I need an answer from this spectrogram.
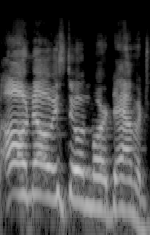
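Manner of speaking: high, alarmed fretting voice; mock worried listener. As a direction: play a fussing listener in a panic. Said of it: "people listening going".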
